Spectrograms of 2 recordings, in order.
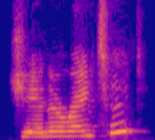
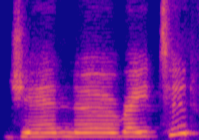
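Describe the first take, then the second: First: "Generated" said slowly and loudly, stressed on GEN; stress on first syllable. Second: "generated" very slowly, syllable by syllable, rising at the end; stretched into syllables. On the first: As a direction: stretch out "Generated", first syllable strongest, ending on a rise. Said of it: "with emphasis on the first syllable". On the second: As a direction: draw out each of the four syllables in "generated". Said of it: "stretch those out nice and slowly into individual syllables". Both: Shown as a demonstration.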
